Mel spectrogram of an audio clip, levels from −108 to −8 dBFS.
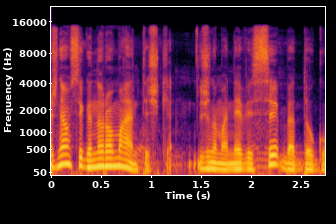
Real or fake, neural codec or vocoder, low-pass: real; none; 14.4 kHz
